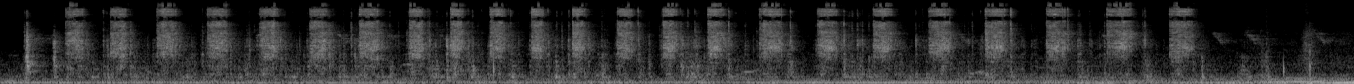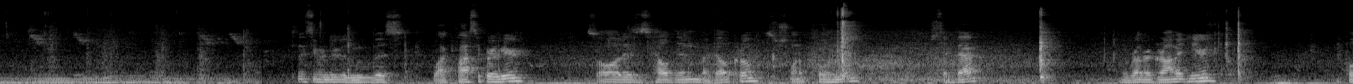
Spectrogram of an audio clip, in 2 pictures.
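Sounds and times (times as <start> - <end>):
ratchet wrench clicking: 0.6 - 12.1.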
